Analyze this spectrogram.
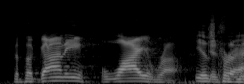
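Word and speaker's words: Huayra: and only five people in the world can actually pronounce the name of it correctly the pagani wira is for the name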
